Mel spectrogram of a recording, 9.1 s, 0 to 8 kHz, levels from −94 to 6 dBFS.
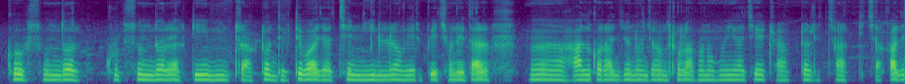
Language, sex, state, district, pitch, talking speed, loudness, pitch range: Bengali, male, West Bengal, Jhargram, 170 Hz, 180 wpm, -21 LUFS, 165-175 Hz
